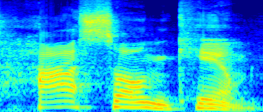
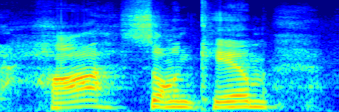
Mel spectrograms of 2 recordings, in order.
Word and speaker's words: Hye-seong Kim: I believe it's Hye-seong Kim, not Ha-seong Kim.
